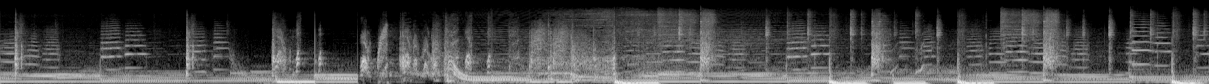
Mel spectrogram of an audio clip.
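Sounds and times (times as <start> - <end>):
electronic music: 0.0 - 12.0
scratch-like strokes: 3.6 - 6.2.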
